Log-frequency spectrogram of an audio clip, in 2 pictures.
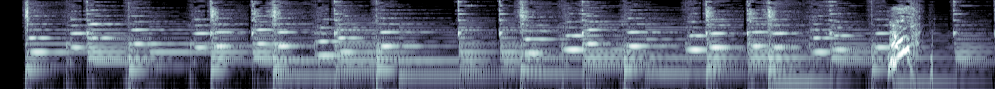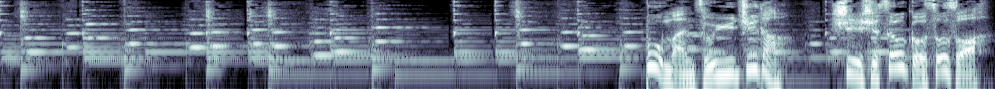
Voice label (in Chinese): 男 广告 搜索; 搜狗搜索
